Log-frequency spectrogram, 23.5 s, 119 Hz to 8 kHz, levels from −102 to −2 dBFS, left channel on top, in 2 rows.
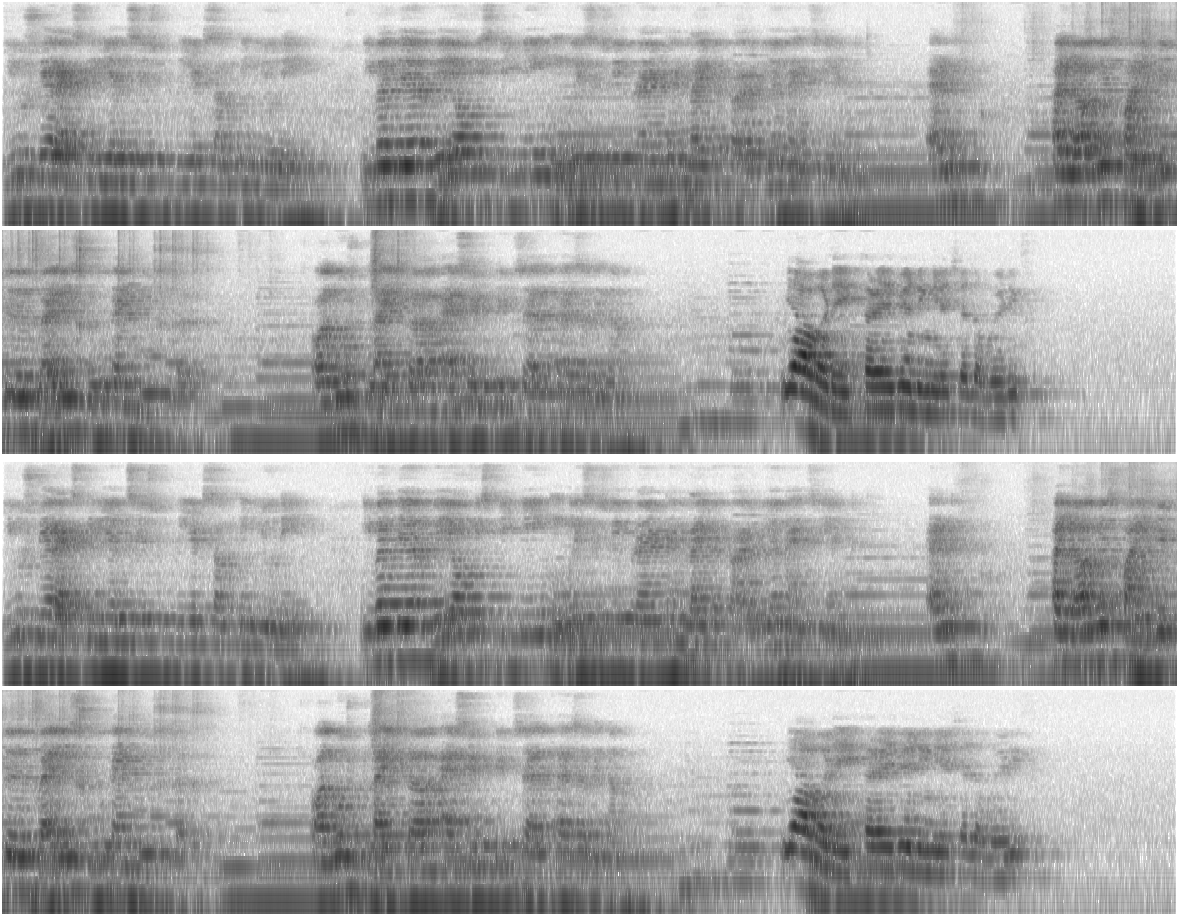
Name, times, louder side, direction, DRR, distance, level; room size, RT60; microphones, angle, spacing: voice 1, 0.0-3.1 3.6-8.6 9.2-9.7 10.5-13.7 14.8-18.1, equal, 60° right, -5 dB, 1.7 m, -34 dB
sound 1, 4.9-20.8, equal, ahead, 3.0 m, -45 dB
sound 2, 9.5-9.9 10.2-14.5 15.4-16.0, left 3 dB, 20° left, 1.5 m, -51 dB
voice 2, 19.5-22.1, left 4 dB, 40° left, 6 dB, 0.4 m, -29 dB
7.2 x 6.5 x 6.7 m, 1.2 s
head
